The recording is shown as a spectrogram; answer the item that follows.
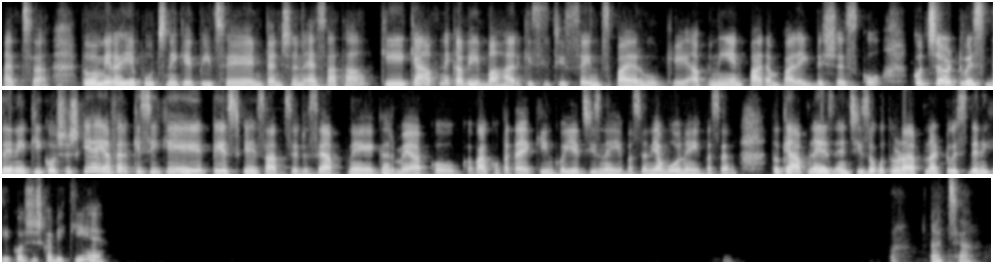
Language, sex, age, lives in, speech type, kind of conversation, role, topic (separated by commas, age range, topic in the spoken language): Hindi, female, 20-24, India, conversation, podcast, host, कौन-सी खाने की डिश तुम्हें अपनी जड़ों की याद दिलाती है?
